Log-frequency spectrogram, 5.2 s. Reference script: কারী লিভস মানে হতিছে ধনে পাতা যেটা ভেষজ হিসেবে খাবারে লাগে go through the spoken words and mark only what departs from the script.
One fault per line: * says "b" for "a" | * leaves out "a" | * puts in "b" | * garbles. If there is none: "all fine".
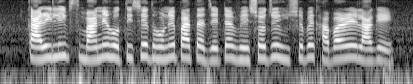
all fine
